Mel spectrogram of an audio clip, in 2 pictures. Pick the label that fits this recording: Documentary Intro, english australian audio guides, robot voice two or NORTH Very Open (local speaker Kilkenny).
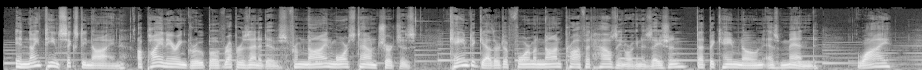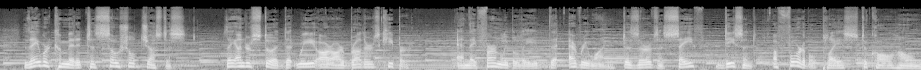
Documentary Intro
